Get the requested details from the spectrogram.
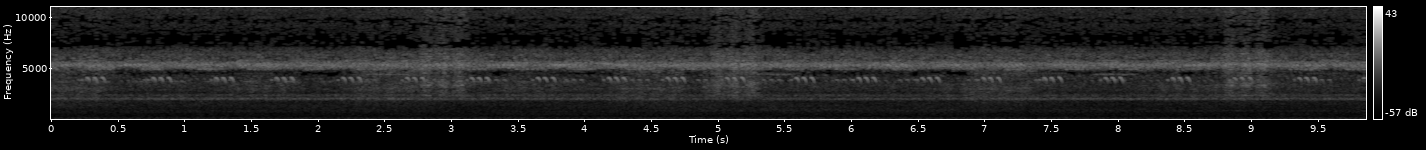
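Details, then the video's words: Crickets chirping at night in a swamp forest: a steady high-pitched trill under rows of short pulsed chirps repeated several times a second, with occasional brief hissing bursts every few seconds and a low background rumble. "cricket chirping relaxing sound in night forest"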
